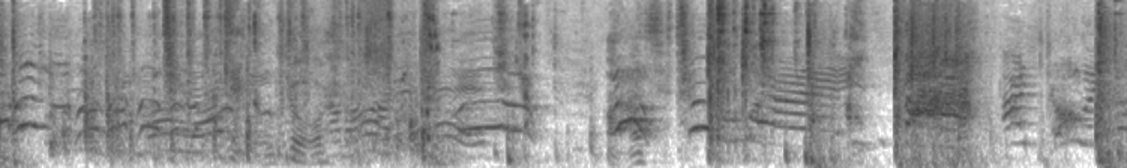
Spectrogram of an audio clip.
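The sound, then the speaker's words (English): Several heavy thumps and bangs of a door being slammed and pounded as people try to get it opened break through loud amid frantic, overlapping shouting voices. “Open the door! I'm trying, but he's so crazy.”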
